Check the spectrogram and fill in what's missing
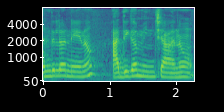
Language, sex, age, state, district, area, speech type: Telugu, female, 18-30, Telangana, Nirmal, rural, spontaneous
